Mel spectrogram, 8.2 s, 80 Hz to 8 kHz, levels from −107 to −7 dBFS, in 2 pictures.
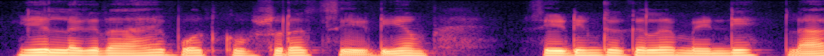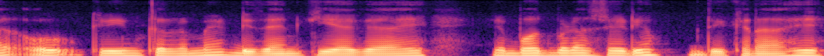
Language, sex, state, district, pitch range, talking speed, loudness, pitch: Hindi, male, Uttarakhand, Uttarkashi, 115-130 Hz, 195 wpm, -16 LUFS, 125 Hz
